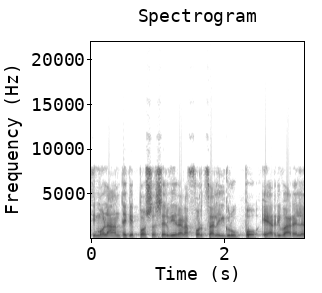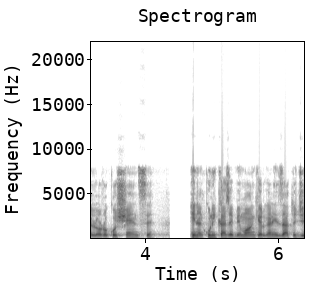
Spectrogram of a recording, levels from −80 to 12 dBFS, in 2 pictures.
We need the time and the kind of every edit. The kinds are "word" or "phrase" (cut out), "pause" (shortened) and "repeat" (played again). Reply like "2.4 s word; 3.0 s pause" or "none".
none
